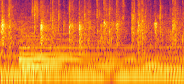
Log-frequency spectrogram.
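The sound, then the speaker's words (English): A church audience claps hands in praise at the end of a prayer, a steady scattered patter of applause under sustained, droning organ chords that fill the low end throughout. “Give the Lord one more hand clap of praise before you're seated.”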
